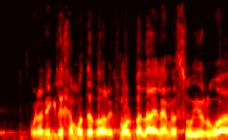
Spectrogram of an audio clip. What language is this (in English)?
Hebrew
